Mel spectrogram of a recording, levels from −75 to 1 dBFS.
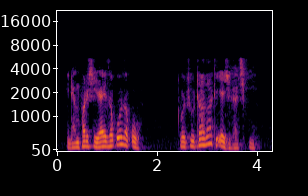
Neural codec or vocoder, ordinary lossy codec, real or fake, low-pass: codec, 44.1 kHz, 7.8 kbps, Pupu-Codec; MP3, 24 kbps; fake; 5.4 kHz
